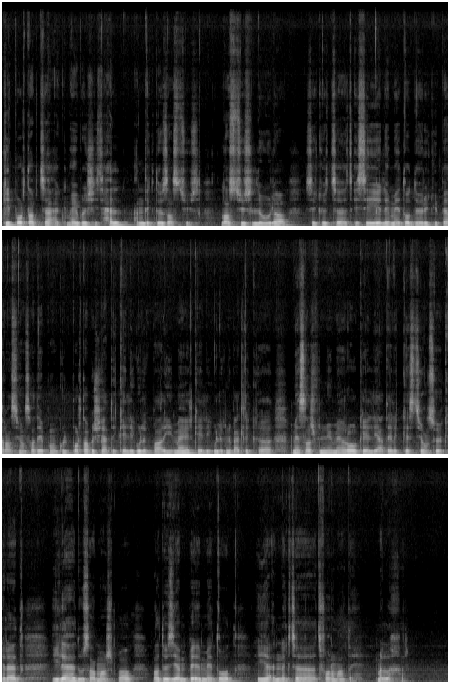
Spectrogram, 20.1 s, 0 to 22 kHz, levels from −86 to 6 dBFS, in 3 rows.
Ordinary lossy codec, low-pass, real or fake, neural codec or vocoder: none; none; real; none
